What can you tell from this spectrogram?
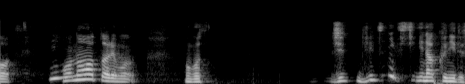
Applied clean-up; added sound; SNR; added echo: neural mask model DeepFilterNet 3.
